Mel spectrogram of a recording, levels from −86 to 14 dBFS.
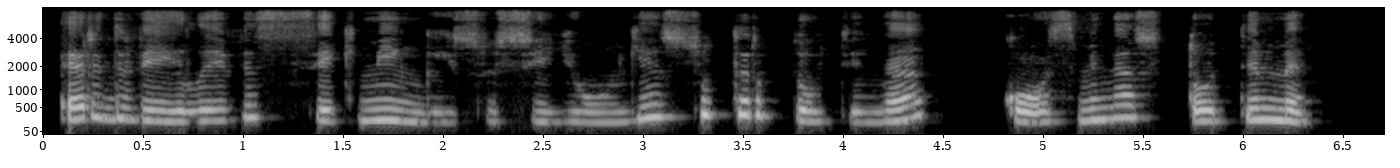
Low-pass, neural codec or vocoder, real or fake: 7.2 kHz; none; real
